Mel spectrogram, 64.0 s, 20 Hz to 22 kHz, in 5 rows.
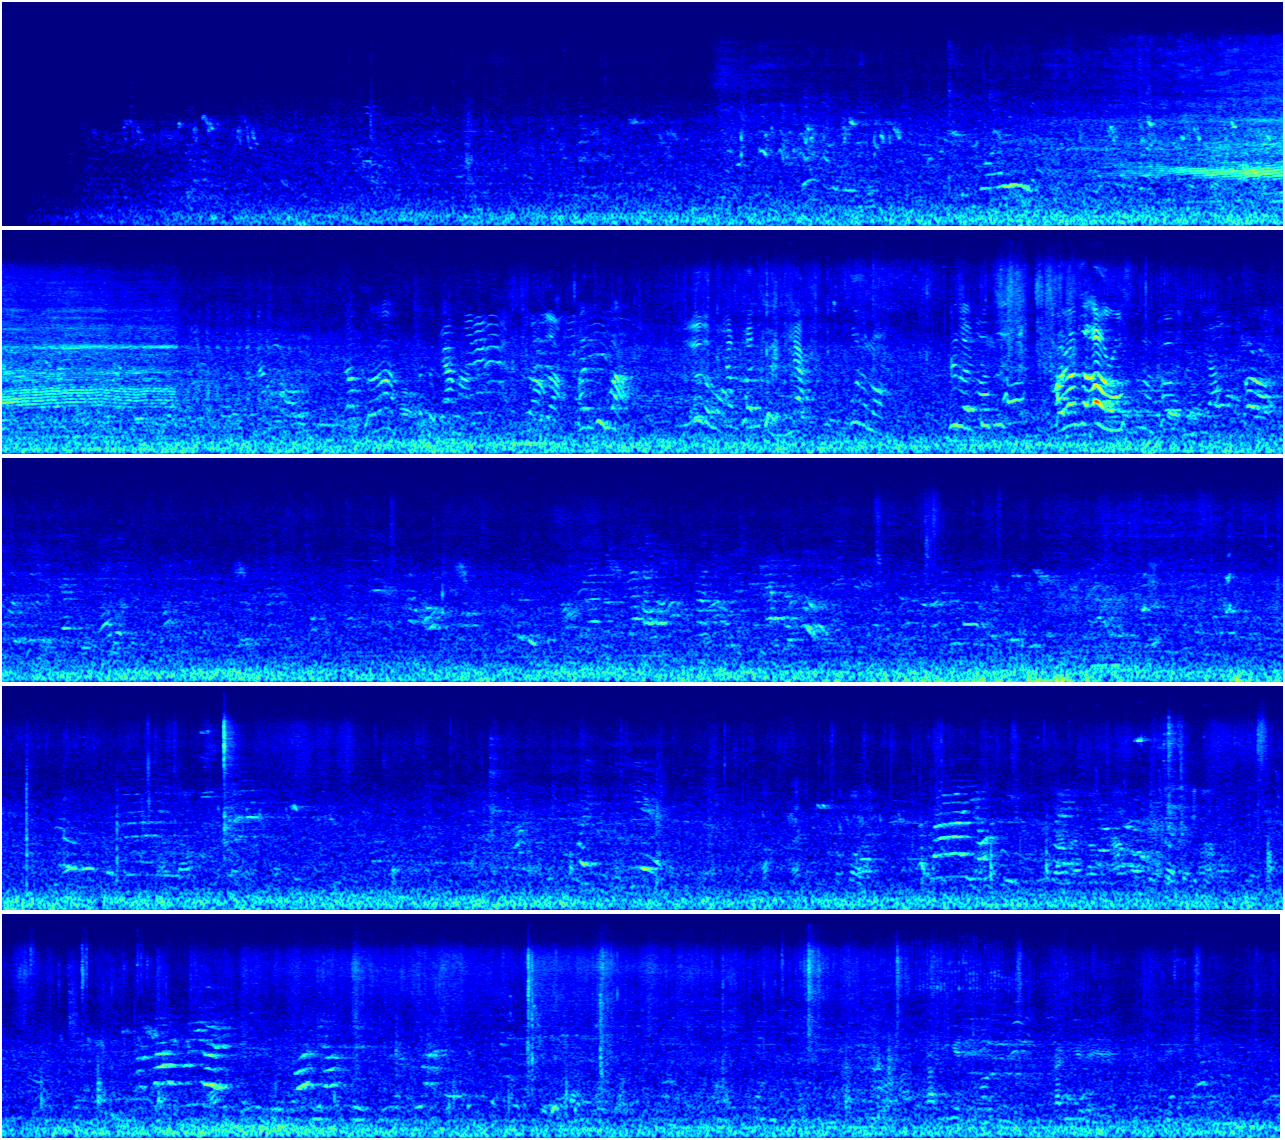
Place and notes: Zuoying District, Kaohsiung - Evening in the park
Square in front of the temple, Sony ECM-MS907, Sony Hi-MD MZ-RH1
